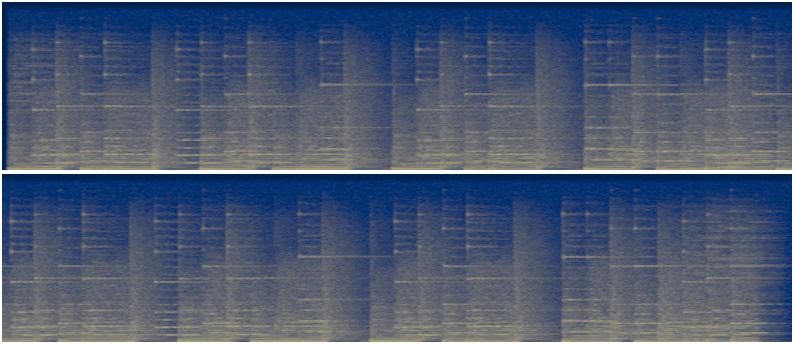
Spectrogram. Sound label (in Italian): suonerie musica rock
